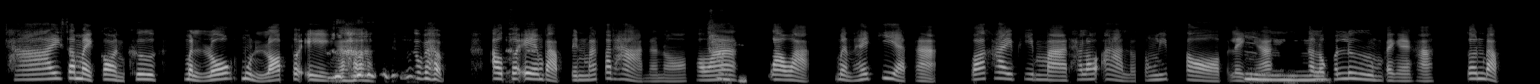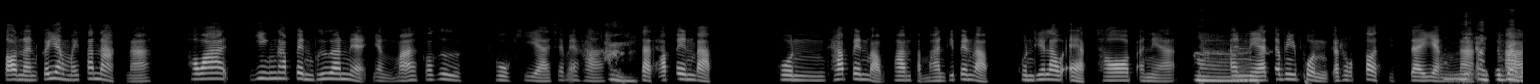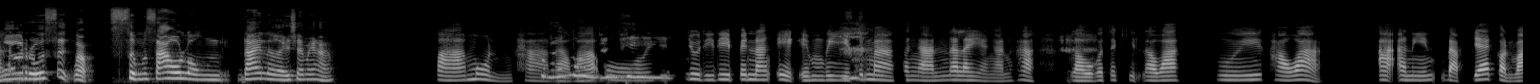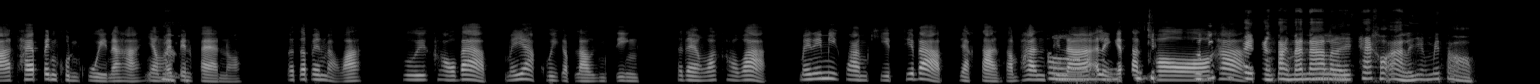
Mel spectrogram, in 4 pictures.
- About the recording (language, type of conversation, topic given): Thai, podcast, คุณรู้สึกยังไงกับคนที่อ่านแล้วไม่ตอบ?
- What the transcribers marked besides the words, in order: laughing while speaking: "อะค่ะ"; laugh; chuckle; put-on voice: "ฟ้าหม่นทันที"; chuckle; other background noise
